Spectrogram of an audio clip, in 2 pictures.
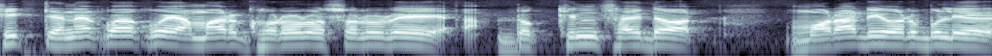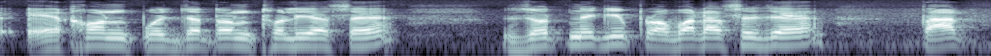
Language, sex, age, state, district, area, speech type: Assamese, male, 60+, Assam, Udalguri, urban, spontaneous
